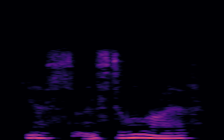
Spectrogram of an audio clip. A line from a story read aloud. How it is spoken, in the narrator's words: answered feebly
